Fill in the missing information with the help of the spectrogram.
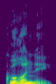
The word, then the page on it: couronner: French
